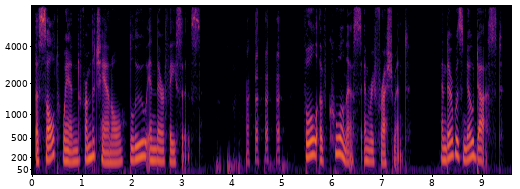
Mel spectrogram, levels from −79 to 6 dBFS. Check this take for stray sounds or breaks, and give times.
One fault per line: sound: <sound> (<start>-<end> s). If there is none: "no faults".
sound: laugh (3.7-5.2 s)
